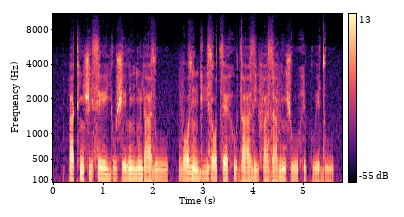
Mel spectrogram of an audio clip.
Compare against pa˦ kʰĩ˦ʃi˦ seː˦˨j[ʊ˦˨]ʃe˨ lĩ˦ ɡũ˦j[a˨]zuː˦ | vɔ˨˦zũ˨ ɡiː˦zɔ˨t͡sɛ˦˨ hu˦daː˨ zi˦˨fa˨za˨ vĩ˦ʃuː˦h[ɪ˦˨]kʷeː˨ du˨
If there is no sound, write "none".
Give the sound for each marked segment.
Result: u˦˨, aː˨, ɪ˦

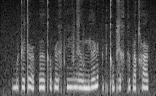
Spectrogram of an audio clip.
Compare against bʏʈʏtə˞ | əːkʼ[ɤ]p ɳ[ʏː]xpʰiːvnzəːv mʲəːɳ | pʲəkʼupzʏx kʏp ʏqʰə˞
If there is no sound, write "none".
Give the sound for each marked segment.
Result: ɤ, ʏː

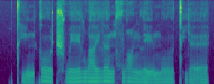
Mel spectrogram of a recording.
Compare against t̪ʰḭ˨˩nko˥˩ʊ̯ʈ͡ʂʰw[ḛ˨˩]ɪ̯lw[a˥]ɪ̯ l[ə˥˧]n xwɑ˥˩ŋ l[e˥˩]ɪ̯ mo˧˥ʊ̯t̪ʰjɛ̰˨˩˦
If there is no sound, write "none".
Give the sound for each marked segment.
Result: e˧˥, a˥, ə˥˧, ḛ˨˩

